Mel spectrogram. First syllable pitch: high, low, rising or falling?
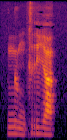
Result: low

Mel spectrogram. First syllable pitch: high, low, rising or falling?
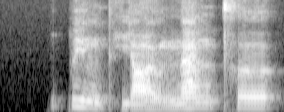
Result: falling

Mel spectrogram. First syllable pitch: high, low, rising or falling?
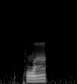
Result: falling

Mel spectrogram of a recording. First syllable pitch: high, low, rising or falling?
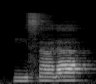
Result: low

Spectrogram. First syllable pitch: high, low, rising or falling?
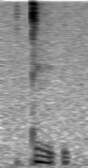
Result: low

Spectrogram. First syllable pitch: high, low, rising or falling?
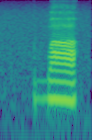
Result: low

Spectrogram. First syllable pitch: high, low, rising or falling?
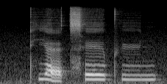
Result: low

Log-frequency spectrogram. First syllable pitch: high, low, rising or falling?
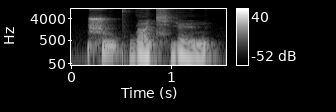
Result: high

